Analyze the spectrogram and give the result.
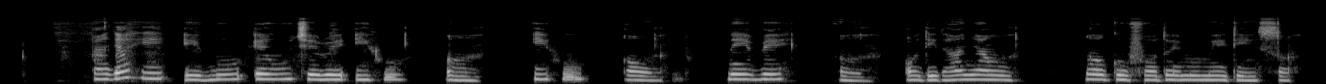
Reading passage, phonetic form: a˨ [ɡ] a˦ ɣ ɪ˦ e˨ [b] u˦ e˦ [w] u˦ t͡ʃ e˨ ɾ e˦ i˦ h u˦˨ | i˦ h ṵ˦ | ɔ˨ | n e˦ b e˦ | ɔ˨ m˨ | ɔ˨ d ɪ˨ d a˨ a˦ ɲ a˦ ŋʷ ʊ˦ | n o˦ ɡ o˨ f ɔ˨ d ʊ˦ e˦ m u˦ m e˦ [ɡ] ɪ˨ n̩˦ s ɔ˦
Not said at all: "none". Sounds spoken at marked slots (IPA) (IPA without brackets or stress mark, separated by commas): ɡ, ɡ͡b, w, d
